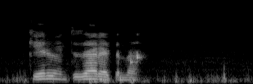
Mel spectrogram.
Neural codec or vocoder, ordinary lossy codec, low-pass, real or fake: none; MP3, 32 kbps; 9.9 kHz; real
